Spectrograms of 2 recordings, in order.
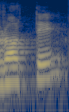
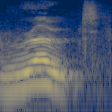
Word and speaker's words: wrote: Not rote, but wrote. The W, of course, is silent, yeah?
